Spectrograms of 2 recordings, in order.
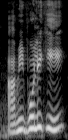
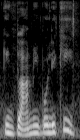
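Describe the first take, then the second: First: বলি higher and louder with a rise; pointed repeat. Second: Said in the usual way. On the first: Acted. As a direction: lift বলি high, coaxing. Bilas repeats more pointedly.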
